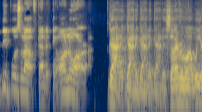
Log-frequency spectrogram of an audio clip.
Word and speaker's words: Ọnuọra: I said the A is silent, I guess. No. Ọnuọra. So it's Ọnuọra. Ọnuọra. Ọnuọra. Yeah. So it's the U.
